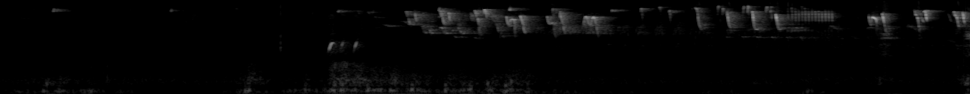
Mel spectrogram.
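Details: Goldfinches singing at liberty in a small thicket; after a near-silent start, a rush of thin, high, metallic twittering bursts in and continues in quick, uneven phrases.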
